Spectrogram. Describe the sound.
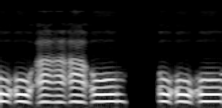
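A woman cries and moans in pain, with voiced, wavering sobs in a quick run of short pulses, a brief silence, then more moaning, with no other sound.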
